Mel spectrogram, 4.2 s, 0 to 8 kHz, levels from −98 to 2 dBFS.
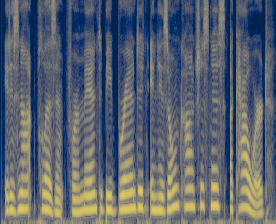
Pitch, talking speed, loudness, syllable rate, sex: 200 Hz, 230 wpm, -16 LUFS, 5.3 syllables/s, female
